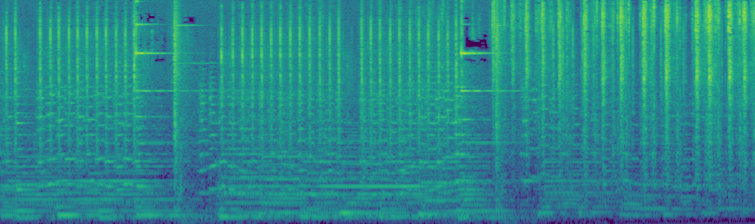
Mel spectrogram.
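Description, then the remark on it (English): Rapid clacking of the keys of an Olympia manual typewriter, German manufactured, in a typewriter shop in Brick Lane in London's East End. The keys clack in a steady stream, with a bright bell ding ringing twice along the way. No one speaks. “This is an Olympia, German manufactured.”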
